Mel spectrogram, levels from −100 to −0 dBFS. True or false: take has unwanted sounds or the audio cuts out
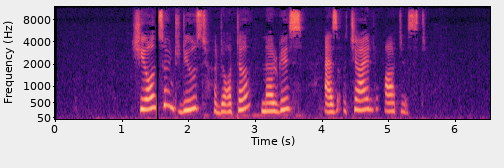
true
